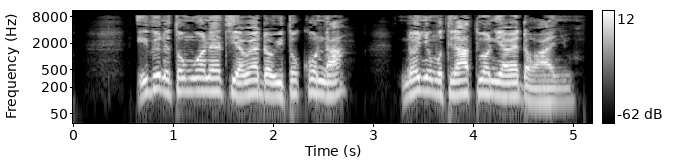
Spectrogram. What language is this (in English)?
Kikuyu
